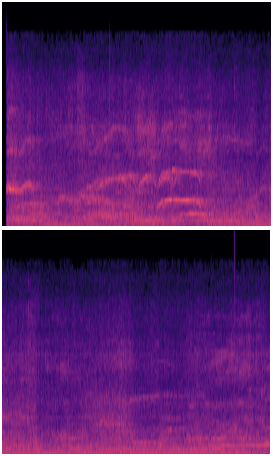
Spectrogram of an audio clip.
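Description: Concert crowd cheering, whooping and whistling over a slow run of held, droning low notes from the stage.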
